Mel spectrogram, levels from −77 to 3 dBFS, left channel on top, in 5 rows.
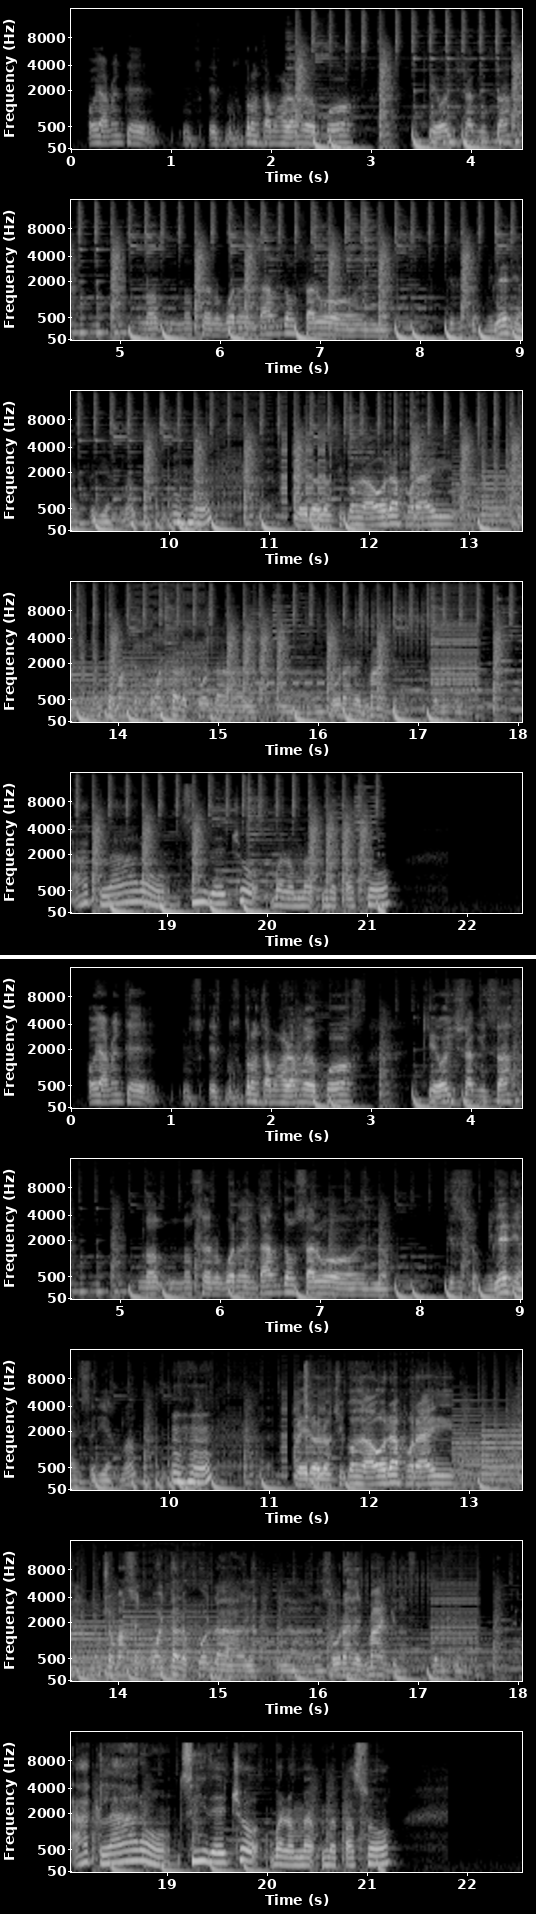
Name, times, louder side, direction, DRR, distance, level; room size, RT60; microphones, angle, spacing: voice 1, 0.2-2.9 3.5-4.5 5.2-7.7 8.3-9.7 11.2-12.9 13.5-17.7, right 3 dB, 70° right, 2.3 m, -28 dB
sound 1, 2.1-21.2, left 6 dB, 65° left, 0.5 m, -32 dB
sound 2, 9.6-11.7 12.1-17.6, left 3 dB, 25° left, 2.5 m, -37 dB
voice 2, 10.0-10.5 11.3-11.5 18.0-21.3, right 4 dB, 50° right, 0.7 m, -25 dB
sound 3, 12.8-18.2, right 3 dB, 25° right, 1.2 m, -36 dB
head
